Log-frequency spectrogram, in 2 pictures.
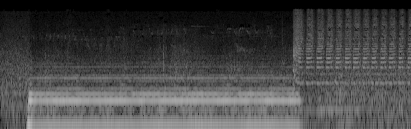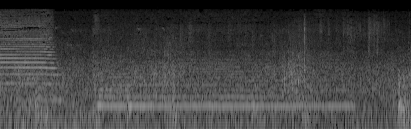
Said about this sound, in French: Au son des cornes de brume des bateaux qui me souhaitent bon voyage, je me dégage du quai.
